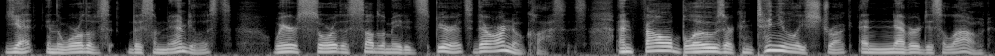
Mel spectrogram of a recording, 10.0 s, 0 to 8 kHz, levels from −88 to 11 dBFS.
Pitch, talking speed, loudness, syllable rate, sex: 135 Hz, 150 wpm, -19 LUFS, 5.0 syllables/s, male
